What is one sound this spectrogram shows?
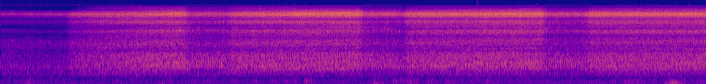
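A truck engine hums and revs up as the truck speeds up, with brief dips as the gears change.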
